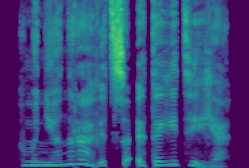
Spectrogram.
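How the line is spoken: Inspired whisper. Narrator (Russian): вдохновленно прошептала

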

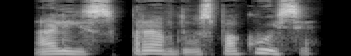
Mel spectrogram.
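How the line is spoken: Said quietly. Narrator (Russian): тихо сказал Игнат

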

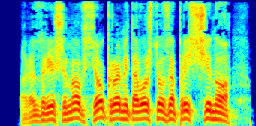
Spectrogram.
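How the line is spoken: Booming grey-haired giant. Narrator (Russian): прогудел седой великан

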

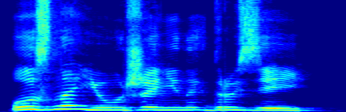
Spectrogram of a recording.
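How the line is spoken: Laughing. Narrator (Russian): Волкова засмеялась и сказала

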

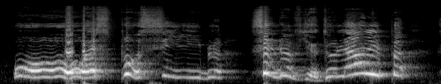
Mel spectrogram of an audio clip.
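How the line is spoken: Grandmother, joyfully surprised. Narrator (French): s'écria la grand-mère joyeusement surprise

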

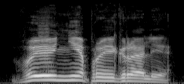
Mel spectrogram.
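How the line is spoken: Shout. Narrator (Russian): крикнул Додд

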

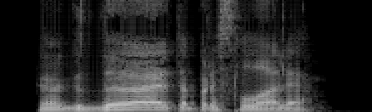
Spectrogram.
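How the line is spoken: Angry growl. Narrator (Russian): прорычал он

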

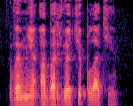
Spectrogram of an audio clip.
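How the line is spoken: Calm smiling. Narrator (Russian): сказала, спокойно улыбаясь

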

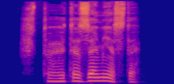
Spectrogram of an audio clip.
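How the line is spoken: Quiet question. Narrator (Russian): тихо спросила

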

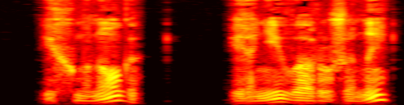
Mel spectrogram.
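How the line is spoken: Frightened whisper. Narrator (Russian): шепнула сестре, испуганная Бренда

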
